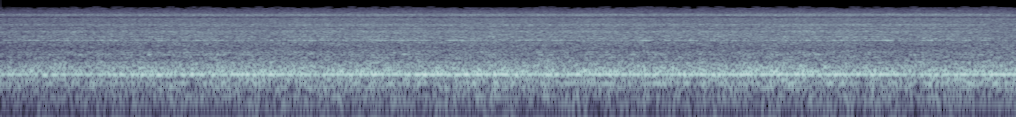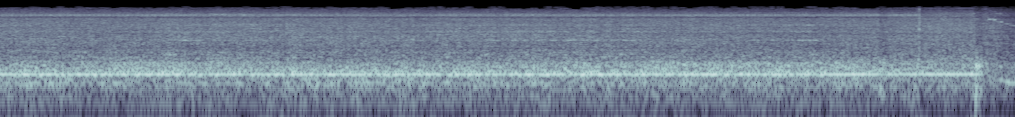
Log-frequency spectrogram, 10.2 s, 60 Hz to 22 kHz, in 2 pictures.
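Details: Hundred-year-old bench lathe on a VFD at 20 Hz taking a very light facing cut on a disc brake rotor after torque compensation testing; steady even whirr, faint rumble, smooth cut.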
